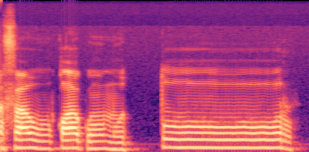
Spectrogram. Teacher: اور فوقکم الطور ملا کر پڑھے جائیں گے. طور میں طا کو بھی موٹا پڑھیں گے اور وقف کرتے ہوئے را کو بھی موٹا پڑھا جائے گا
